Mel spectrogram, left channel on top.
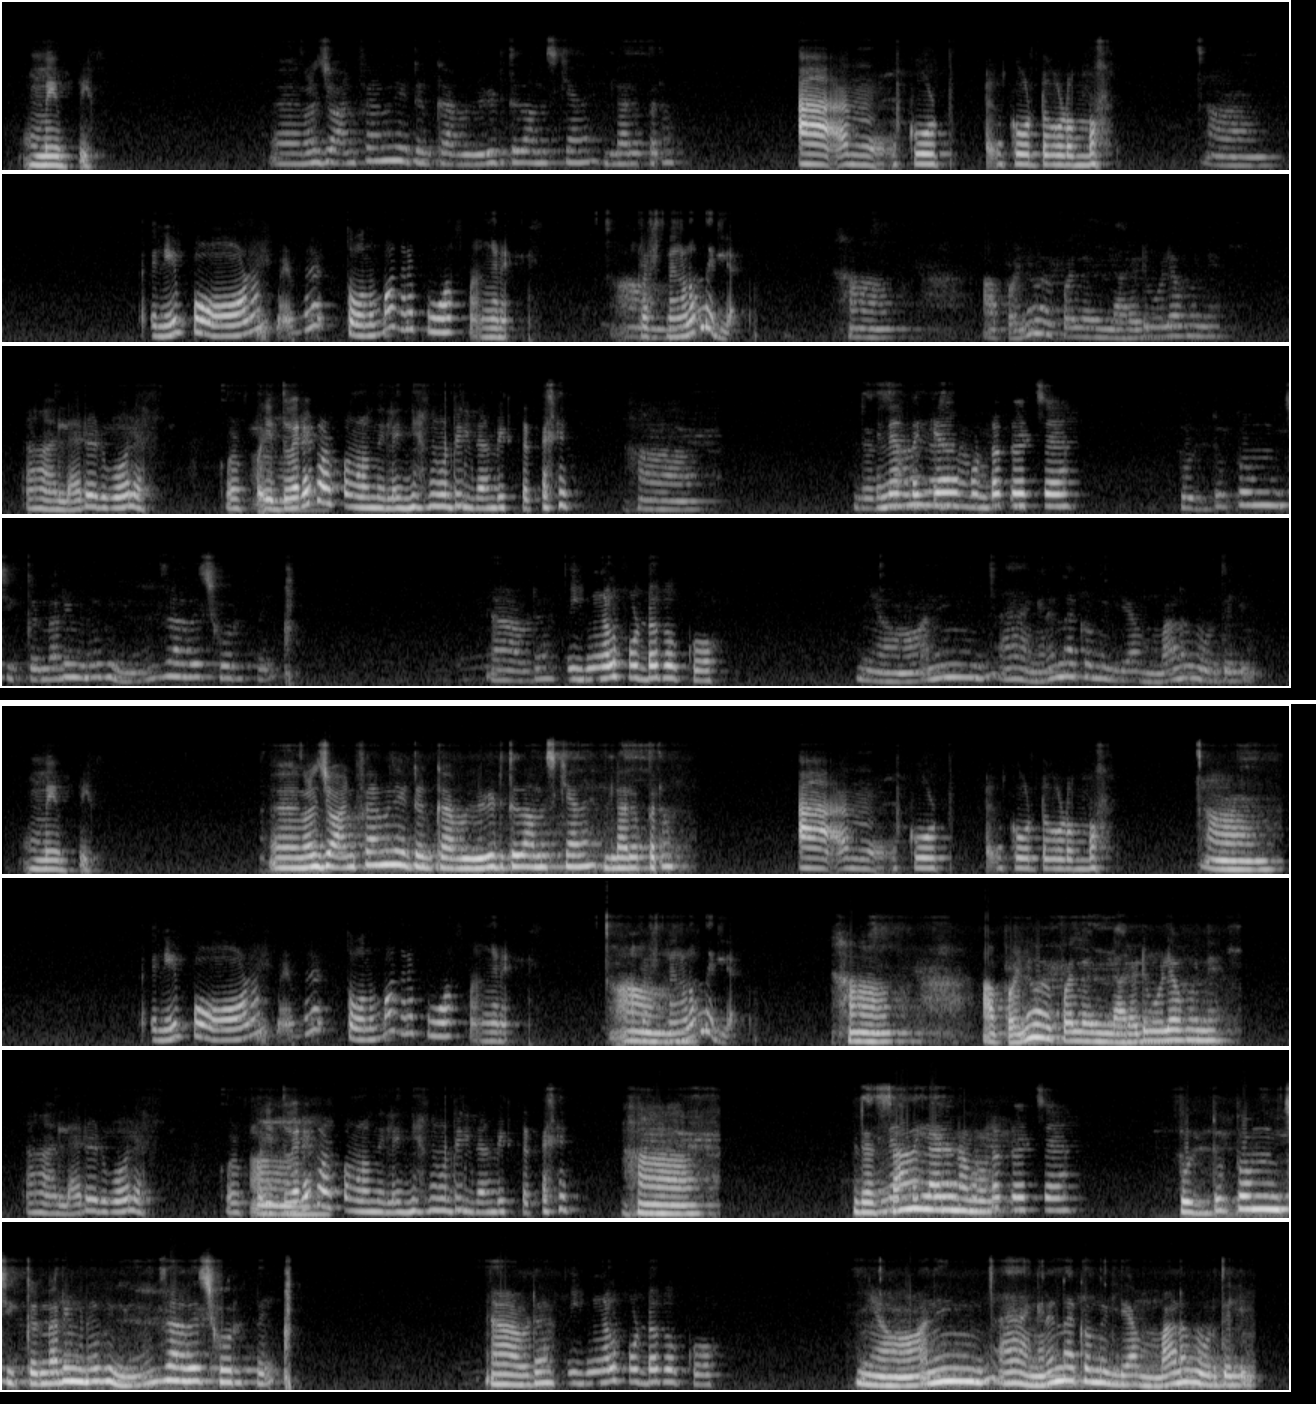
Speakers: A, on the left; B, on the right.
A: ഉമ്മേം ഉപ്പേം
B: നിങ്ങള് ജോയിൻ ഫാമിലി ആയിട്ട് നിക്കാ വീട് ഇട്ത്ത് താമസിക്കാതെ എല്ലാവരും ഒപ്പനോം
A: ആഹ് മ്മ് കൂട്ട് കൂട്ടുകുടുംബം
B: ആഹ്
A: ഇനി പോണം എന്ന് തോന്നുമ്പോ അങ്ങനെ പോവാം അങ്ങനെ
B: ആഹ്
A: പ്രശ്നങ്ങളൊന്നില്ല
B: ആഹ് അപ്പോഴന്നെ കൊഴപ്പല്ല എല്ലാരും അടിപൊളിയമ്പോന്നെ
A: ആഹ് എല്ലാരും ഒരുപോലെയാ കൊഴപ്പം
B: ആഹ്
A: ഇതുവരെ കുഴപ്പങ്ങളൊന്നുവില്ല ഇനി അങ്ങോട്ട് ഇല്ലാണ്ടിരീ ക്കട്ടെ
B: ആഹ് രസാണ്
A: പിന്നെ എന്തൊക്കെയാ
B: എല്ലാരും ഉണ്ടാവുമ്പം
A: ഫുഡൊക്കെ വെച്ചെ
B: ഫുഡ് ഇപ്പം ചിക്കൻങ്കറിയുണ്ട് പിന്നെ ഞ്ചള് ചോറിട്ട് ആഹ് അവടെ
A: നിങ്ങള് ഫുഡോക്കെ വെക്കുവോ?
B: ഞാന് ആ അങ്ങനെ ഉണ്ടാക്കൊന്നുല്ല ഇമ്മാണ് കൂടുതല്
